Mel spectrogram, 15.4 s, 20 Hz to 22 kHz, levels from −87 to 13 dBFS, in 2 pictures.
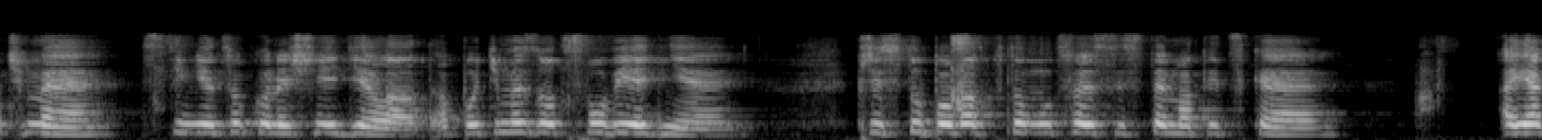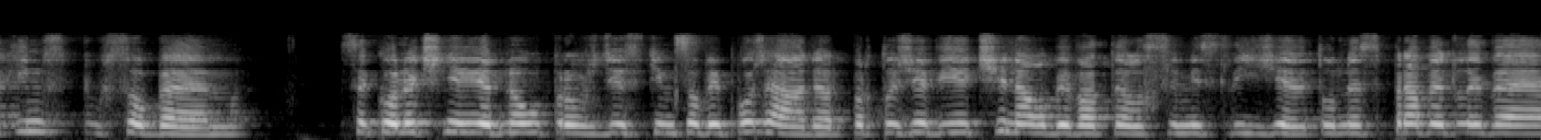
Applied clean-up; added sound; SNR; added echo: neural mask model DeepFilterNet 3.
